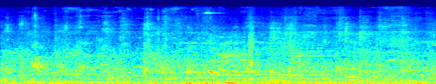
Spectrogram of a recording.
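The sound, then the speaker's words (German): Horse hooves clip-clop as a horse-drawn carriage passes, a steady patter of hoofbeats within continuous background noise and murmured voices. “Ah, es kommt jetzt auch Kutsche.”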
